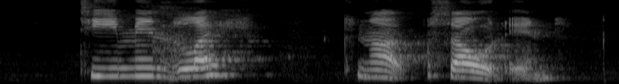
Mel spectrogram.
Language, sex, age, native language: Icelandic, male, 10, Icelandic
